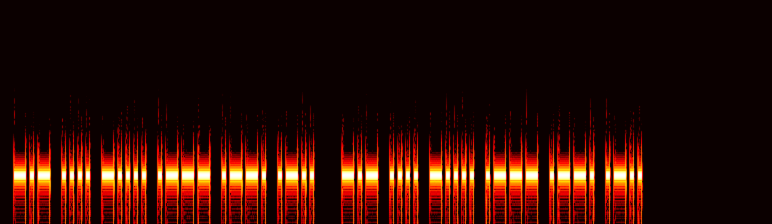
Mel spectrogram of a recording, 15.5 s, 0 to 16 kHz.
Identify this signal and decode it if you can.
Morse code, heard as a keyed tone, about 15 wpm, 700 Hz. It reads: KH6JPL KH6JPL
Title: USA Call Signs Repeated 3x 15wpm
